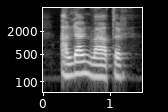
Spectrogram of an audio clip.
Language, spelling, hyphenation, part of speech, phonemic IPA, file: Dutch, aluinwater, aluin‧wa‧ter, noun, /aːˈlœy̯nˌʋaː.tər/, Nl-aluinwater.ogg
- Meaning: aluminous solution in water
